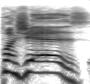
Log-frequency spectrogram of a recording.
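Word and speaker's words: Pagès: that's the the the dot right that's the pages no no that's uh Raul Pages that's oh Raul pasz it's not Pages it's pronounced what I call them that's what it's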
